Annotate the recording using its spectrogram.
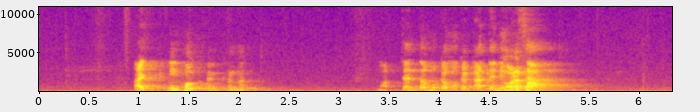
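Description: A young man speaks with animation in a large echoing hall.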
